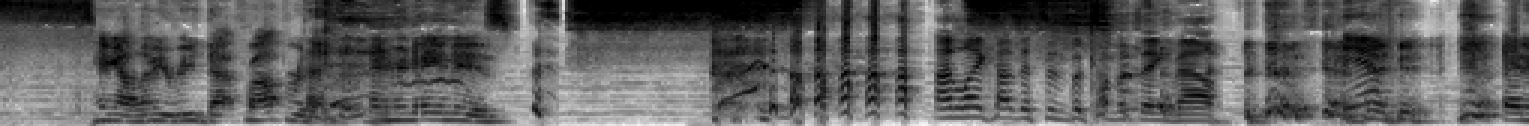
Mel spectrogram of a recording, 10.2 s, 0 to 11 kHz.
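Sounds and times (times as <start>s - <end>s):
person imitating a snake hissing: 0.0s - 0.6s, 3.7s - 5.4s, 6.4s - 7.5s
speech: 0.6s - 10.1s
laughter: 2.0s - 3.8s, 4.7s - 6.2s, 7.0s - 10.1s.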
